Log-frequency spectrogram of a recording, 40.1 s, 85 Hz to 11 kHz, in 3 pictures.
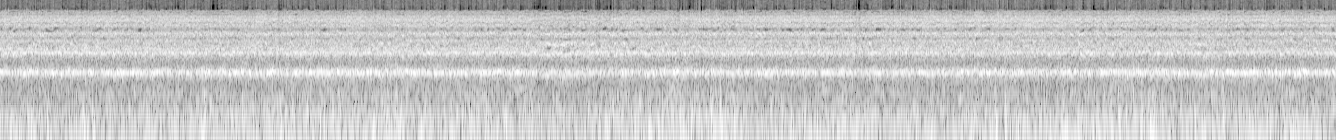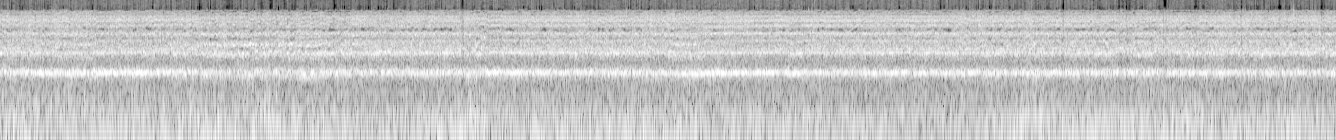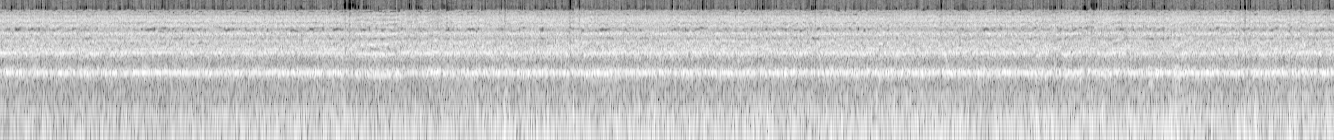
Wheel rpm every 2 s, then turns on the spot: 230, 230, 230, 230, 230, 230, 230, 220, 220, 230, 230, 230, 230, 230, 240, 230, 230, 230, 230, 230.
none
